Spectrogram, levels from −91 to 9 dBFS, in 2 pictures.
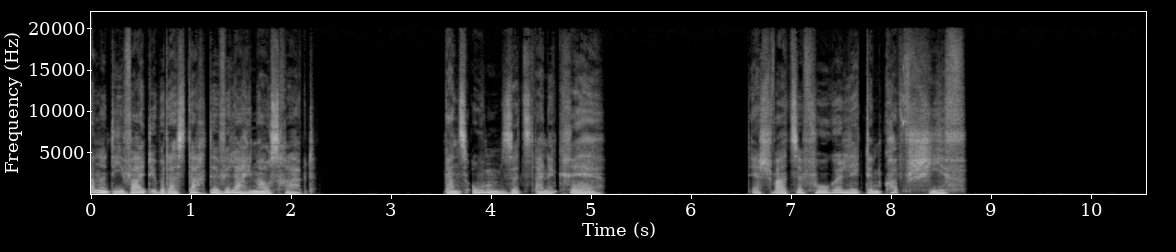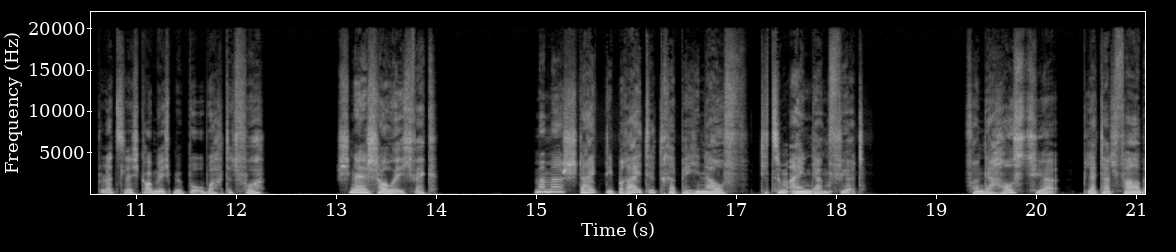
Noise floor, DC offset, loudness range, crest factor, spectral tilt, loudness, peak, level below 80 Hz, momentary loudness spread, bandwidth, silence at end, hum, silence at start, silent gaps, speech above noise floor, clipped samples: -77 dBFS; under 0.1%; 5 LU; 20 dB; -4 dB/octave; -21 LUFS; -4 dBFS; -58 dBFS; 10 LU; over 20 kHz; 0 s; none; 0 s; none; 56 dB; under 0.1%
